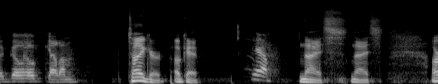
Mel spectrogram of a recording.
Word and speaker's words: TIGHAR: Is how you pronounce it? We call it TIGHAR, like go get them. TIGHAR.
